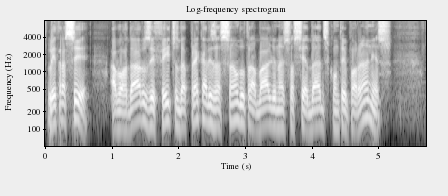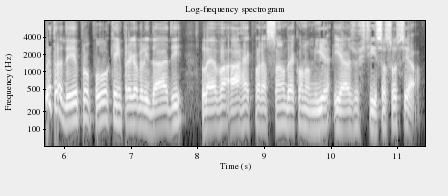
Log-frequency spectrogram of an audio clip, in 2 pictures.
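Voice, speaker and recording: A man's voice: mid-range voice, a little fast, a little mellow, no echo. A man teaching an exam-prep English lesson, explaining questions step by step and checking in with the viewer. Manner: explanatory, addresses the viewer directly with tag questions. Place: online video lesson.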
